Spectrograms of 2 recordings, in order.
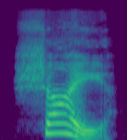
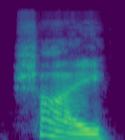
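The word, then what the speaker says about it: شاي: What does the Arabic word shy mean? Difficult to spell that, given that it's Arabic, but it's the letter for sh, the letter for air, like a long A, and the letter for E, shy.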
